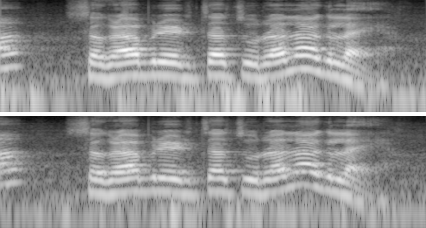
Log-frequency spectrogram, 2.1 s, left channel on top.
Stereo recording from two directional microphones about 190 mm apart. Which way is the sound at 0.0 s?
25° left (ahead or behind).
